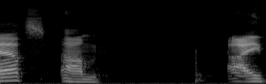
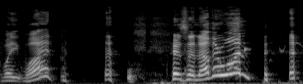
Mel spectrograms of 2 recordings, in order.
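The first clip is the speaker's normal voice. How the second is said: mock disbelief rising high and loud, breaking into laughs; higher, louder on the punchline, laughing; retold surprise; 7 semitones higher, 4 dB louder than usual. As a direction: act out a startled double-take. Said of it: "I was like".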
